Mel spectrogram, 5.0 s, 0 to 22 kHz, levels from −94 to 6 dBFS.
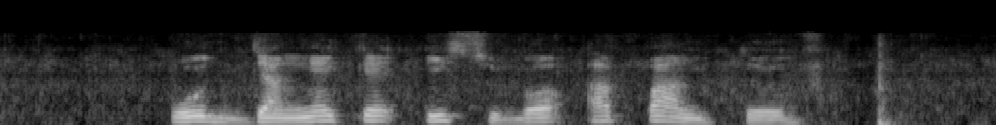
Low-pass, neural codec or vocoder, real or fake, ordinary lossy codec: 7.2 kHz; codec, 16 kHz, 4.8 kbps, FACodec; fake; AAC, 64 kbps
